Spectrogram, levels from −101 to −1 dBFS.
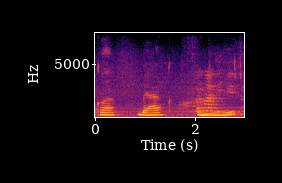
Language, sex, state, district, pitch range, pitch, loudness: Telugu, female, Andhra Pradesh, Sri Satya Sai, 210-235 Hz, 225 Hz, -17 LUFS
